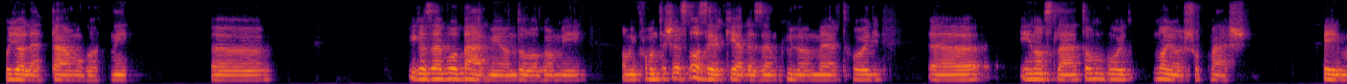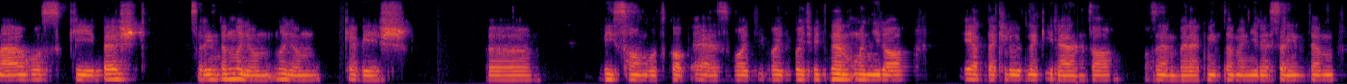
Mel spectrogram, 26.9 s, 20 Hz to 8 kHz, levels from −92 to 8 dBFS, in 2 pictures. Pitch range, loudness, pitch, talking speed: 125-135 Hz, -27 LUFS, 130 Hz, 105 wpm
